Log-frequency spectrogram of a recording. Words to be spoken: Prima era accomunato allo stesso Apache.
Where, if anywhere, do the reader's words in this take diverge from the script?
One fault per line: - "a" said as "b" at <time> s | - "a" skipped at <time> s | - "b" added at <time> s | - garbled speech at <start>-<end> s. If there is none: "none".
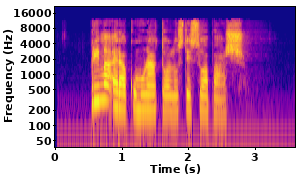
none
